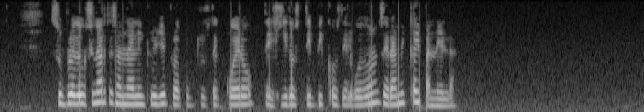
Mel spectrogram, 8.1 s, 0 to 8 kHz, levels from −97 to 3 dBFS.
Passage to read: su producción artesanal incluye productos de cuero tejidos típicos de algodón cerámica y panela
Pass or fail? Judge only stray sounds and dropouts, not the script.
pass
